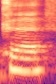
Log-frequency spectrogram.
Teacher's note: Huruf K di sikut tenggorokan. lidahnya kita turunkan sehingga ada hembusan udara ketika membaca huruf K seperti itu. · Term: huruf ka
